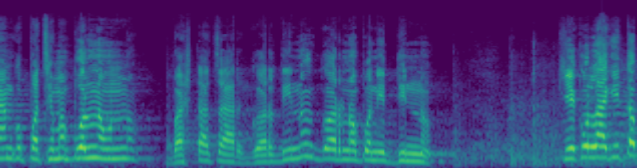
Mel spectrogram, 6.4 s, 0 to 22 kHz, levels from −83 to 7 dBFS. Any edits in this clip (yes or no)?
yes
